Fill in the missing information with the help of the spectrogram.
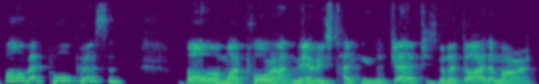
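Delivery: high, far-off whimpering pity, hammed up to mock it; mock weepy pity. Mocking people who weep over an aunt's fate, in a hammed-up high whine. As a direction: parody an overly sentimental mourner. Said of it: "sitting there crying like".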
